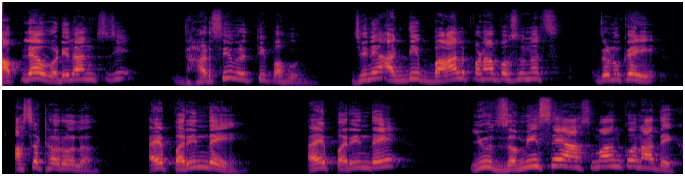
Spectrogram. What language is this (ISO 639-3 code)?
mar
